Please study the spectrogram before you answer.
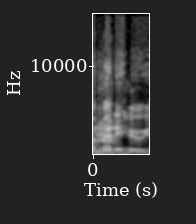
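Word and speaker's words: Omenihu: Yeah, Omenahu, yeah.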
